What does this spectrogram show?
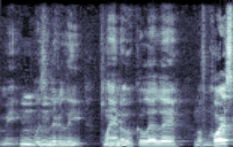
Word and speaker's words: ukulele: for those who get the American connotation of it is ukulele it's easy to say you know what I mean and that's that's like where people took it and ran with it people say it like that in movies and shows and TV and all that type of but the real Hawaiian uh structure of the word is ukulele okay now have you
